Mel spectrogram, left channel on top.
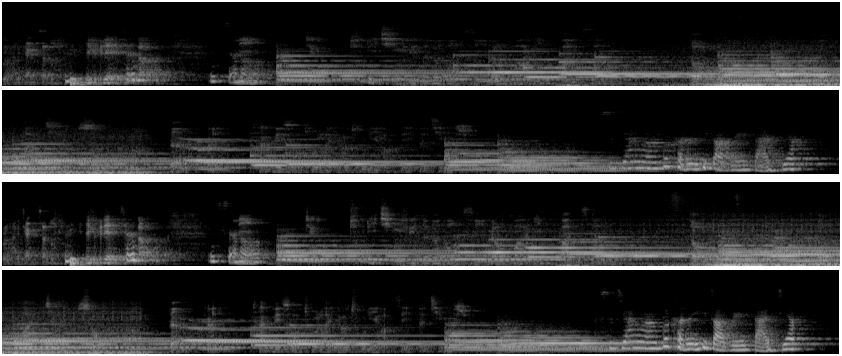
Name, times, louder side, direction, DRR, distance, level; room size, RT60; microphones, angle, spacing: voice 1, 0.0-1.6 1.8-2.0 2.3-2.5 3.0-3.2 3.5-6.2 6.5-7.9 8.1-9.5 10.0-13.1, right 2 dB, 35° right, 3 dB, 0.9 m, -42 dB
voice 2, 2.1-2.6 14.3-16.3, right 5 dB, 50° right, 5 dB, 0.3 m, -29 dB
sound 1, 2.7-15.1, right 1 dB, 45° left, 2.2 m, -30 dB
sound 2, 3.9-9.8, right 1 dB, 70° right, 1.3 m, -35 dB
7.6 x 4.4 x 3.8 m, 1.1 s
head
